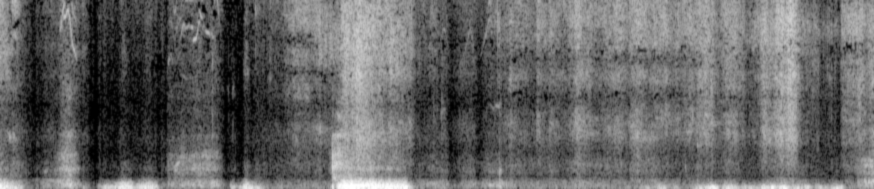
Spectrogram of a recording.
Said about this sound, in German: Aber was wäre denn, wenn wir jetzt einfach mal gucken, ob ich die Tüte hier aufbekomme?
